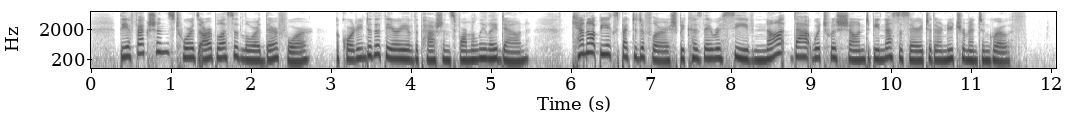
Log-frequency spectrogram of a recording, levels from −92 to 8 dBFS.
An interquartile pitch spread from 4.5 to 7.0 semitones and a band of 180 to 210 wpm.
No: average, 3.4 semitones; average, 190 wpm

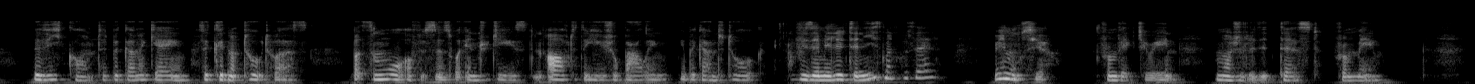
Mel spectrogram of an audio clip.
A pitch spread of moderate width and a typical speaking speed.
No: narrow, 2.3 semitones; average, 170 wpm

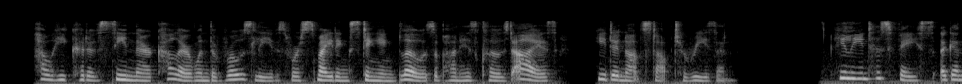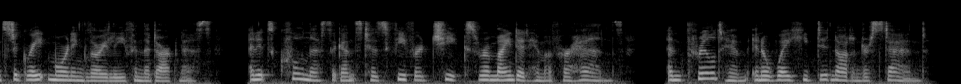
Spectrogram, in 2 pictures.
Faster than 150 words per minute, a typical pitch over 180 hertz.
Yes: average, 185 wpm; high, 190 Hz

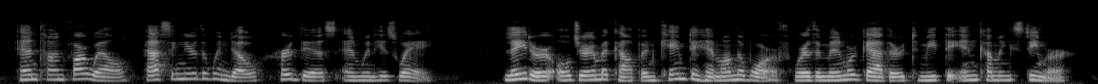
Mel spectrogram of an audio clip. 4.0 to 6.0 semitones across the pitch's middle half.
No: average, 3.2 semitones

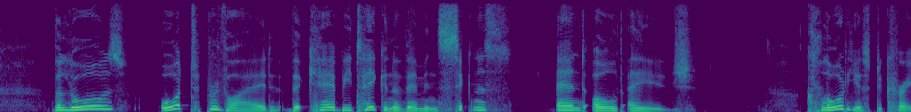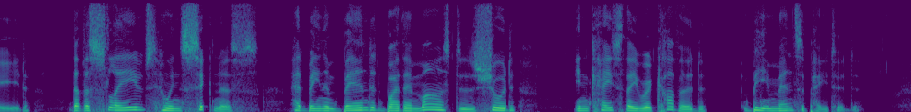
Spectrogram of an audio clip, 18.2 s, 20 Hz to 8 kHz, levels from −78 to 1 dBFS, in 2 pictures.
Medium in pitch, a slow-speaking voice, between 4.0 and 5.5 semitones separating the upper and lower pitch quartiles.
Yes: medium, 155 Hz; slow, 130 wpm; average, 5.1 semitones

